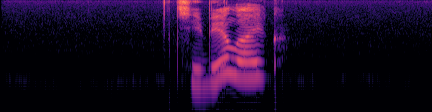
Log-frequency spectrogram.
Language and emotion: Russian, neutral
